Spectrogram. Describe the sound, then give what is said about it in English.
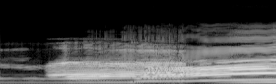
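A person imitates a cow with one long, loud, drawn-out vocal moo that starts softly, swells suddenly, then holds steady for over two seconds, with no other talking. “Right, let's do cow, yeah. Moo.”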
